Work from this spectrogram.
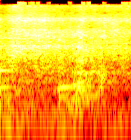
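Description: Fried cabbage with a light sprinkle of sugar being stirred in a pan, a soft, steady sizzle with faint scraping from the stirring, close and continuous with no voices.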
